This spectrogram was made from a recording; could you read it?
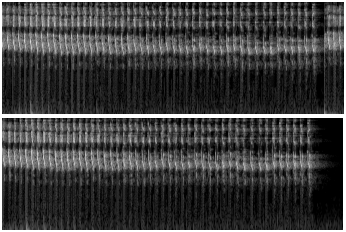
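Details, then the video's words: White-eye singing after being bathed: a long, high, rapidly pulsed trill of even chattering notes, held for almost five seconds, broken by a brief pause, then resumed for about five more seconds before stopping. No other sounds. "burung cililin habis di mandiin - kicauan burung"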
